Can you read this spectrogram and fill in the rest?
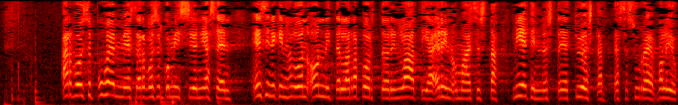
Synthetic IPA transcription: ʔɑrʋo̞jsɑpuhe̞mːiesɑrʋo̞jsɑko̞misːionjæse̞n | ʔe̞nsinːækinɦɑluɑnonːit̪e̞lːɑrɑpo̞rt̪ːø̞ːɾinlɑːt̪iɑe̞ɾino̞mɑjse̞st̪ɑ | mie̞t̪inːøst̪æjɑt̪yø̞st̪æt̪æsːæsureʋɑlijo

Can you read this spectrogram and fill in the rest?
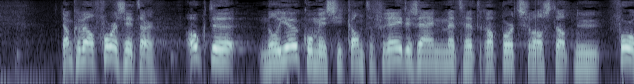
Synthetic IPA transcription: d̥ɑŋkyʋɛlˠvʊːɹzɪtəɹowɡdəmɪlˠjøɥkɔmɪsikɑntəvrejdəzɛjnmɛtɦətrapɔɹtsowɑlˠzdɑtnyv̥ʊː

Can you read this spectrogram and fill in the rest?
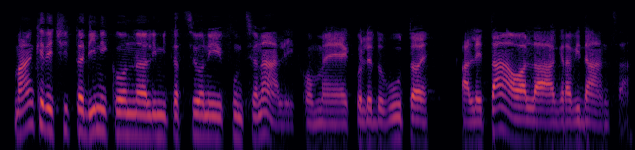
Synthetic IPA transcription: maaŋk̟ed̪ejt͡ʃit̪ːad̪iːnikonlimit̪at̪sːjoːnifunt̪sjonaːlḭkʰomekwelːed̪ovuːt̪e | alːet̪aoalːaɡɾavid̪ant̪sa̰

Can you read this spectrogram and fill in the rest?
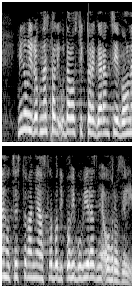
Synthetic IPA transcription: minuliːɾɔɡnast̪aliud̪alɔscikt̪ɔɾɛːɡaɾant̪t͡siɛʋɔlnɛːɦɔt͡sɛst̪ɔʋaɲɪaːslɔbɔd̪ipɔɦibuʋiːɾazɲɛɔɦɾɔzilḭ

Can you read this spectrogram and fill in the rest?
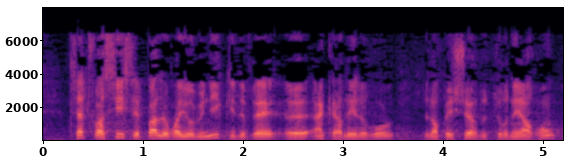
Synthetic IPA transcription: sɛt̪fwasisɛpaləʁwajomynikʲid̪əvʁɛɛ̃kaʁneləʁol | d̪̥əlɑ̃pɛʃœːʁd̪ət̪uʁneɑ̃ʁɔ̃

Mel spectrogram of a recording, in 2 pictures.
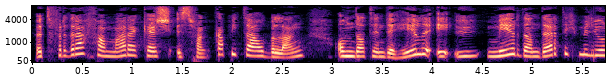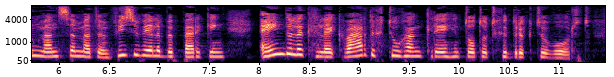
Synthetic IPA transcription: ɦətfərdrɑxfɑnmaɾakɛʃɪsfɑnkɑpitaːlˠbəlɑŋʔɔmdɑtɪndəɦeːləʔeːʔymeːrdɑndɛrtəxmiljunmɛnsənmɛtənvizyeːləbəpɛrkɪŋʔɛjndələkxəlɛjkʋaːrdəxtuɣɑŋkrɛjɣəntɔtɦətxədrɵktəʋoːrt

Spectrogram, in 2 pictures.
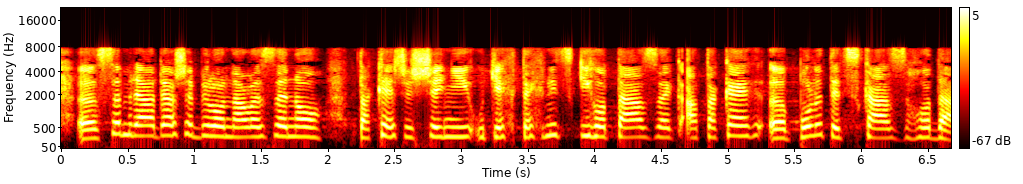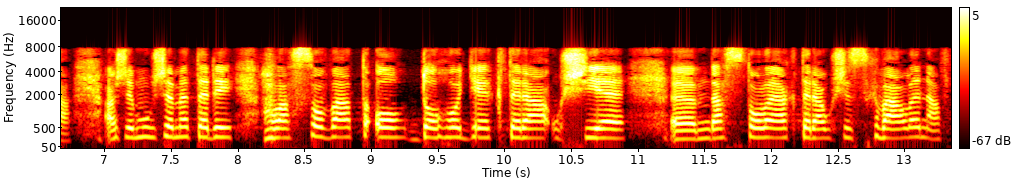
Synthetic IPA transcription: sɛmɾaːdaʒɛbɪlo̞nalɛzɛno̞t̪akɛːr̝ɛʃɛɲiːʔucɛxt̪ɛxnɪt͡skiːxot̪aːzɛkʔa̰t̪akɛːpo̞lɪt̪ɪt͡skaːzɦo̞daʔaʒɛmuːʒɛmɛt̪ɛdɪɦlaso̞vat̪ʔodoɦo̞ɟɛkt̪ɛɾaːʔuʃjɛ | nast̪o̞lɛakt̪ɛɾaːuʃjɛsxvaːlɛna

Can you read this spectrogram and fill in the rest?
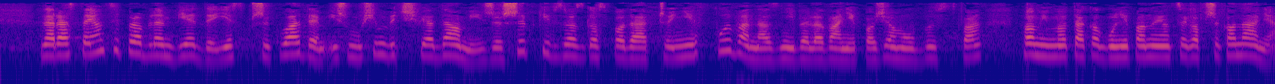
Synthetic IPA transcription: naɾast̪ajɔnt̪sɘpɾɔblɛmbʲjɛd̪ɘjɛst̪̚pʂɘkwad̪ɛmʔiʂmuɕimɘbɘt͡ɕɕfʲjad̪ɔmʲiʐɛʂɘp̚kʲivzɾɔs̬t̪̚ɡɔspɔd̪aɾt͡ʂɘɲɛfpwɘvanazɲivɛlɔvaɲɛpɔʑɔmubust̪fa | pɔmʲimɔt̪akɔɡulɲɛpanujɔnt̪sɛɡɔpʂɛkɔnaɲa̰

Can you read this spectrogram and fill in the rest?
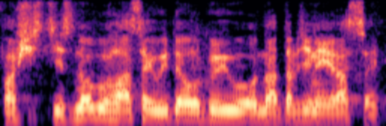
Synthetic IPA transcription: faʃi̥sciznɔʋuɦlaːsajuːid̪ɛɔlɔɡijuɔd̪nat̪r̩ɟɛnɛjɾasɛ

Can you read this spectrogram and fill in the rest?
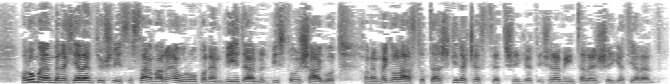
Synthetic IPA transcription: ɒɾo̞mɒɛmbɛɾɛkjɛlɛnt̪øːʃreːsɛsaːmaːɾɒɛuɾoːpɒnɛɱveːd̪ɛlmɛd̪̚bist̪o̞nʃaːɡo̞t̪hɒnɛmːɛɡɒlaːst̪ɒt̪aːʃt̪kiɾɛkɛst̪ɛtt͡ʃeːɡɛt̪eːʃrɛmeːɲt̪ɛlɛnʃeːɡɛt̪jɛlɛnt̪

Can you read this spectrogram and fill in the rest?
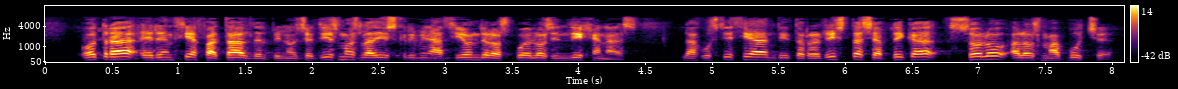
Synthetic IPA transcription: ot̪ɾaʔeɾen̟θjafat̪ald̪elpinot͡ʃet̪izmoezlað̞iskɾiminaθjond̪elo̞spweβlosind̪ixenas | laxust̪iθjaːnt̪it̪eroɾist̪aseaplikasoloʔalo̞zmaput͡ʃḛ

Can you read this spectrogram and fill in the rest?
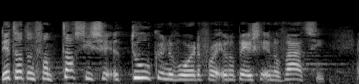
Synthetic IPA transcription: d̥ɪtɦɑtənfɑntɑstisətulˠkɵnənʋɔɹdənvʊːɹʔøːropejsəɪnovaːtsi

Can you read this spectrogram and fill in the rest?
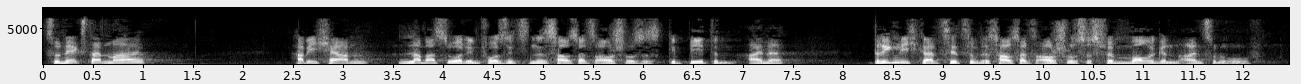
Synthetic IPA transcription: t͡sunɛːçstaɪnmaːl | haːbəɪçhɛɐn | lamasuːɐdeːnfoːɐzɪt͡sn̩dəndɛshaʊshaltt͡saʊsʃʊsəsɡ̥əbeːtənʔaɪnə | d̥ʁɪŋlɪçkaɪtz̥ɪt͡sʊŋdɛshaʊshaltsaʊsʃʊsəsfyːɐmɔʁɡənaɪnt͡subəʁuːfən̩

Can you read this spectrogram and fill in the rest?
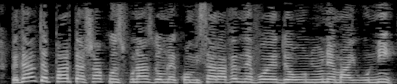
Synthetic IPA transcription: pe̞d̪ealt̪əpart̪eaʃakumspuneat̪s̬ʲd̪o̞mnule̞ko̞misaɾave̞mne̞vo̞je̞d̪e̞o̞uniune̞majunit̪

